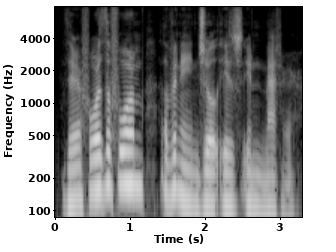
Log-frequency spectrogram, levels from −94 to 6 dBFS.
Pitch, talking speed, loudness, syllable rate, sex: 125 Hz, 165 wpm, -19 LUFS, 4.8 syllables/s, male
